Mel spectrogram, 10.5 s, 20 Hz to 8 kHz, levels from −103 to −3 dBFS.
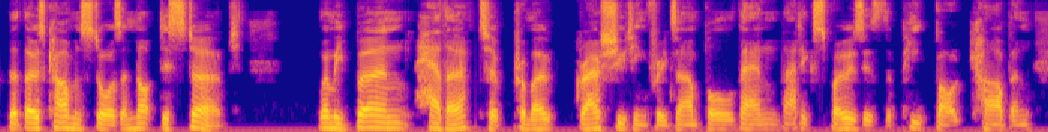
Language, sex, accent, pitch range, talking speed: English, male, British, 105-130 Hz, 135 wpm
